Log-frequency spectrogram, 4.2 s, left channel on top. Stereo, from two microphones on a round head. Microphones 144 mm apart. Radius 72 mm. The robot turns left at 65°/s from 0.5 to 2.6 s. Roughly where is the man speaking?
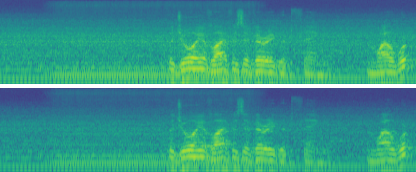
Behind.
